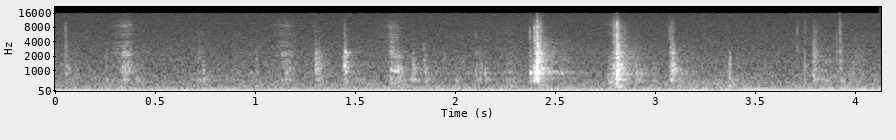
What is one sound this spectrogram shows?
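Small plastic toy parts click and tap under fingers.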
